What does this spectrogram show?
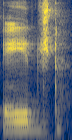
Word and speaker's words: aged: What I would suggest is, first of all, letter A, as you can hear, says the A diphthong, just like A says in its name.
